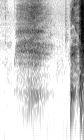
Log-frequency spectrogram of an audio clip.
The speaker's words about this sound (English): I had to sneeze on air because I'm sick.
